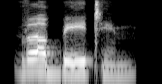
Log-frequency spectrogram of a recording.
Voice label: "verbatim", Indian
